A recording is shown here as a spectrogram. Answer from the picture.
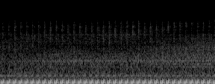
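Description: Craftsman snowblower's small engine running steadily, with an even, rapid pulse.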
